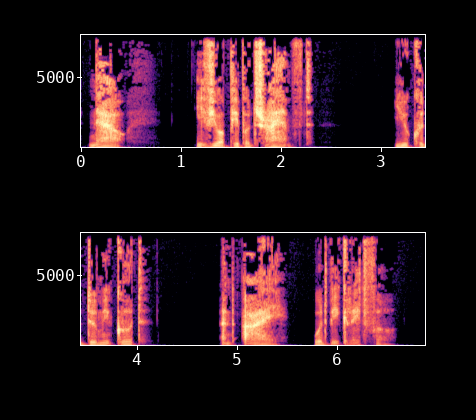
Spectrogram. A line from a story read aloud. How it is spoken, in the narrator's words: said in a low tone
